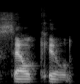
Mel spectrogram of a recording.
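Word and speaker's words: Salkilld: Salkid? Yeah. Dogfather actually kind of hit it. It's like Sal killed. Sal killed.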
